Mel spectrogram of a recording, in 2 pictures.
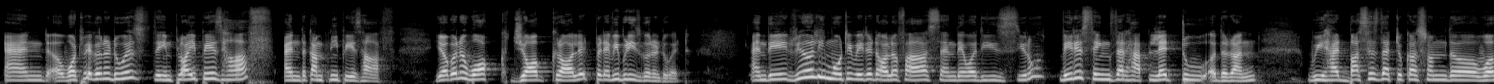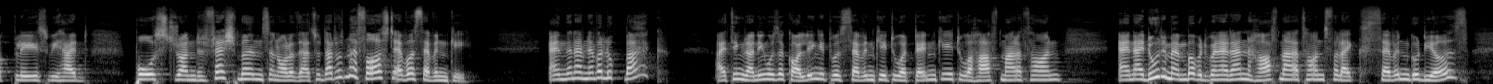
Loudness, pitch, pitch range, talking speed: -16 LUFS, 220 Hz, 195-240 Hz, 225 wpm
